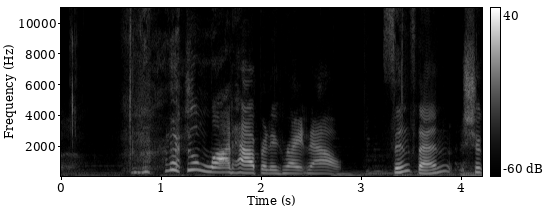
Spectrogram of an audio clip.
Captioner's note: laughs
